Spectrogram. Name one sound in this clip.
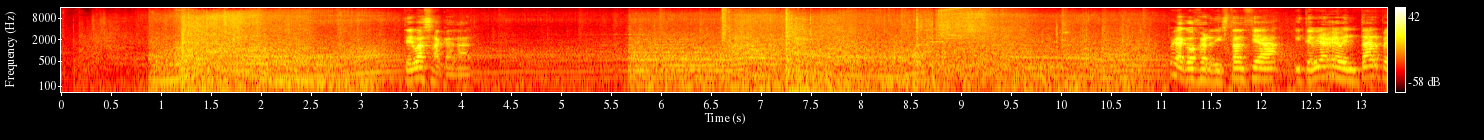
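A car engine roars as the car drives off over rough ground.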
